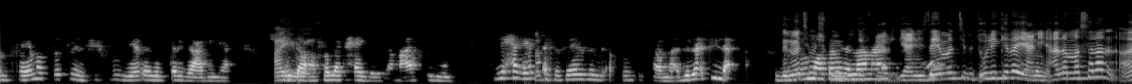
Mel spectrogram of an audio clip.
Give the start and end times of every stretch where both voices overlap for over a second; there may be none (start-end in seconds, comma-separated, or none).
7.8-9.4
